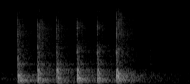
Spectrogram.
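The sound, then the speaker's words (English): Six knocks on a door come in an even, fairly quick rhythm. Each is a sharp, hollow rap with a short decay, fairly quiet and with no voices. “So you go to him and say, friend, you knock on the door.”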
